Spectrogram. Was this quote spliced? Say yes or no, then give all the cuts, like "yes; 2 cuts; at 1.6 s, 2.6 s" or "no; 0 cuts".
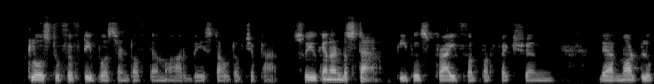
no; 0 cuts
